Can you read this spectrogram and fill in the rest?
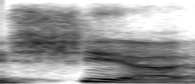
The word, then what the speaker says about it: Sia: Now it's pronounced technically Shia in Scottish Gaelic, but it's my brand and there's no H in it, so I could call it whatever I want, right?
